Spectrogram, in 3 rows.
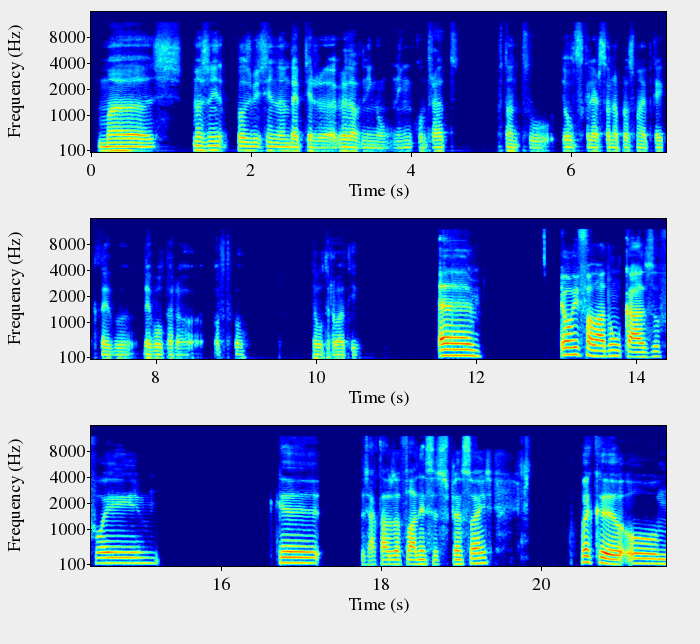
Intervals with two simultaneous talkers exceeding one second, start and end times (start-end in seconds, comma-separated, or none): none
